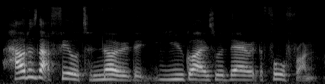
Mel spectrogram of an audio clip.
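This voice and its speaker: Higher-voiced woman radio host. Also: brisk. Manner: friendly, asks questions, laughs along. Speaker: radio presenter. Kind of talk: radio interview.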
